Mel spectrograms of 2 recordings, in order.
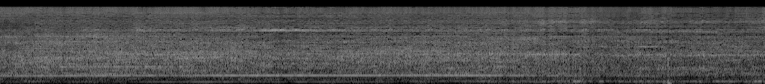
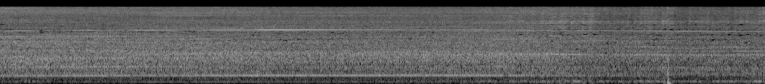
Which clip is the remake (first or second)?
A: first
